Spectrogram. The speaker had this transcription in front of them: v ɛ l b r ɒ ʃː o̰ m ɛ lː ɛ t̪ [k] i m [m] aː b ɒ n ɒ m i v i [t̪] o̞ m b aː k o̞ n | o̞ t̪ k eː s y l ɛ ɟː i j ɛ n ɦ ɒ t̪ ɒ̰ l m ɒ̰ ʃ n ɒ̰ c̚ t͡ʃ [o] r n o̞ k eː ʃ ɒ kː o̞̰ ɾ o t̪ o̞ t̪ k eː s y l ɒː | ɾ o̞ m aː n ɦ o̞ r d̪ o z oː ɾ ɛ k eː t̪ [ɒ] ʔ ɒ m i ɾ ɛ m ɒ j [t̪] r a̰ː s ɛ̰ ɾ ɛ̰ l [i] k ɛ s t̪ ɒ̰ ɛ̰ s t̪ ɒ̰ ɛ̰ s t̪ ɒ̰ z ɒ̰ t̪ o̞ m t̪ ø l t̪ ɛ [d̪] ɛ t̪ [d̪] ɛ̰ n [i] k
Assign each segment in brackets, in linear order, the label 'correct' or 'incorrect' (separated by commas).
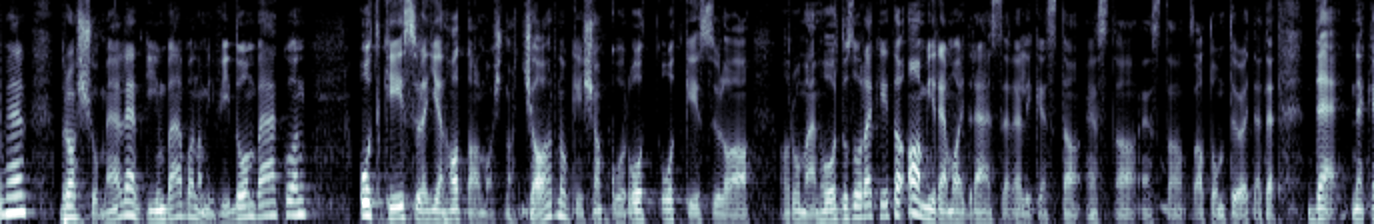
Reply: incorrect, incorrect, incorrect, incorrect, correct, incorrect, correct, incorrect, correct, incorrect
